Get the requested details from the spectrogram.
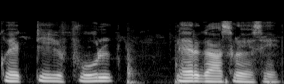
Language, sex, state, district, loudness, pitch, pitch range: Bengali, male, Assam, Hailakandi, -18 LUFS, 140 Hz, 120-150 Hz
